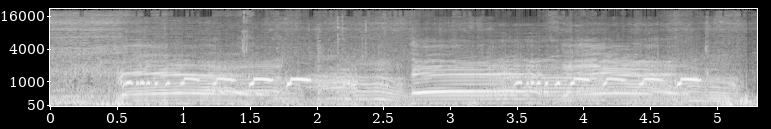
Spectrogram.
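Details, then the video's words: Tame cattle from a huge herd of tens of thousands walking along: long, deep, drawn-out moos with rich harmonics, one rising then falling, overlapped by quick bursts of repeated chirping notes. "cow Sound cow Moo"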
